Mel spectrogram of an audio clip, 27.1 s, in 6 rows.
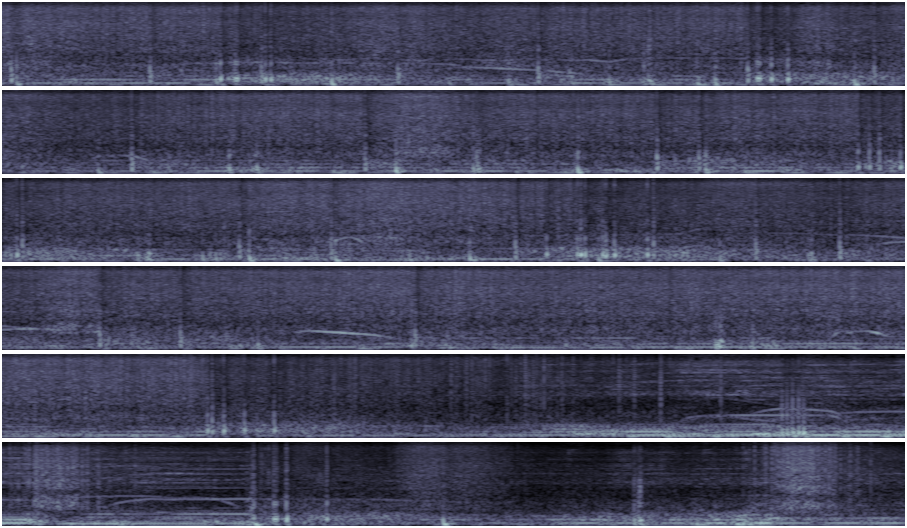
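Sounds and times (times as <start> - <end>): fireworks shells bursting: 0.0 - 21.3
fireworks crackling: 0.0 - 27.0.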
